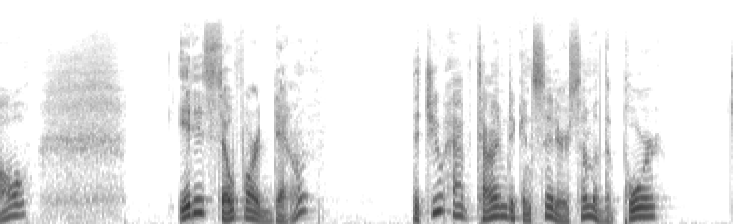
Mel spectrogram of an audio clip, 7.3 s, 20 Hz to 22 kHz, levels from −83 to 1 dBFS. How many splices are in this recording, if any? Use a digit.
0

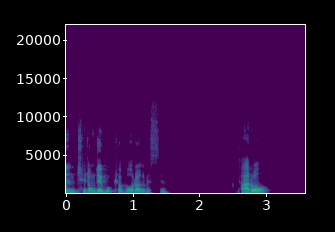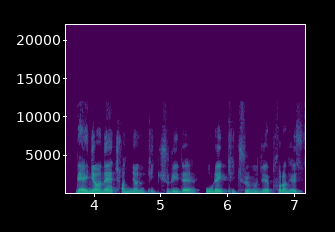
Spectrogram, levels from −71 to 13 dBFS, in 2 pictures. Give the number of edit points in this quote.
0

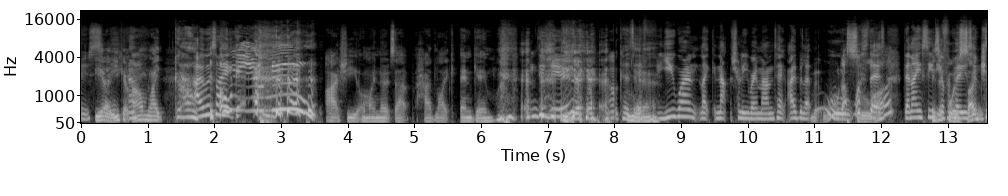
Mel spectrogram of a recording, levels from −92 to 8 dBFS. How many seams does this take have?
3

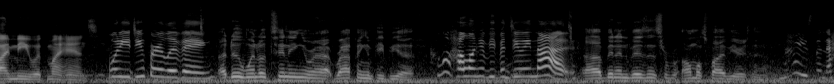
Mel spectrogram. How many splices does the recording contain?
0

